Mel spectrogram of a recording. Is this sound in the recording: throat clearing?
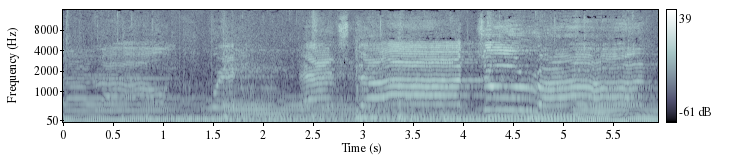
no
